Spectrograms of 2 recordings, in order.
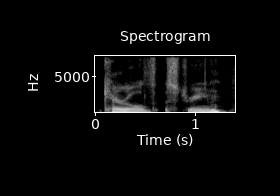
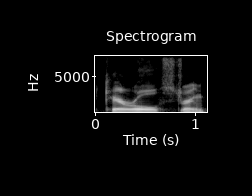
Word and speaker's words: Carol Stream: Or as you pronounced it, Carol's stream. Oh, so it's okay. So that's that was the bit. Okay. So it's just it's Carol stream, but it it's funnier when it's Carol's stream and it's or PB, but that's No.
